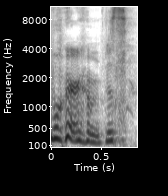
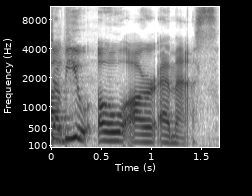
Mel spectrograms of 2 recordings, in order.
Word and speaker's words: Worms: W-O-R-M-S. Yes. Like, okay. Just spelled like worms. I mean, it's probably verms, right, but it is absolutely spelled like worms.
